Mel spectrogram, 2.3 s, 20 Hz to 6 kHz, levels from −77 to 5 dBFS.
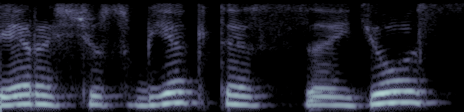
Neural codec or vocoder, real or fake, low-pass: none; real; 5.4 kHz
